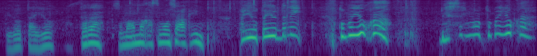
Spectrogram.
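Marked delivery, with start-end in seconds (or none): 2.4-5.3 high-pitched, pressing commands; raised, insistent urging; urgent urging. Real, not acted. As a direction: hurry someone up onto their feet. Urging her to get up quickly.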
